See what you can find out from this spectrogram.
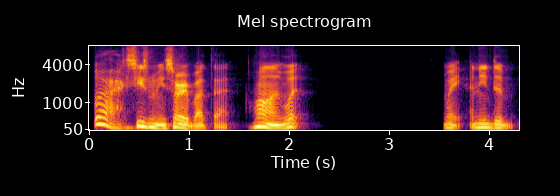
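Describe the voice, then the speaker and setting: Bright, jokey male livestream host. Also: mid-range voice, animated. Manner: loose and jokey, with frequent laughter and quick asides. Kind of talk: casual livestream chat with viewers.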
